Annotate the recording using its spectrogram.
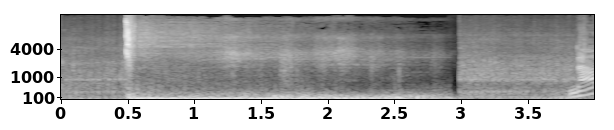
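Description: Wind buffeting the microphone while riding: a low rumble that starts suddenly about half a second in and dies down about two seconds later. A brief dropout follows near the three-second mark.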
